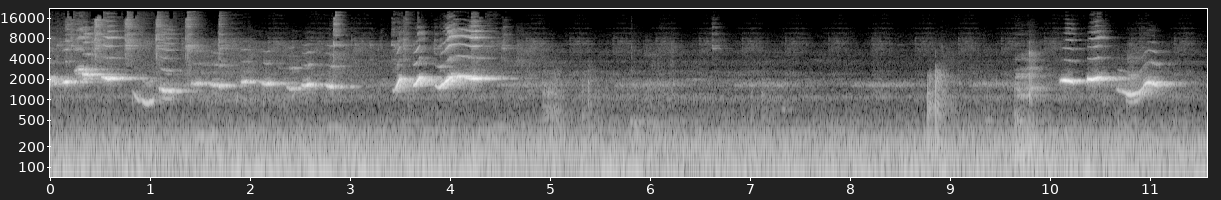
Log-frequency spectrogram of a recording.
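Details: Indian ringneck parrot kept as a pet, known to mimic words, whistling indoors: a quick series of bright notes with dips and upward flicks, then a long quiet stretch with a low hum and a click, and one final whistled phrase near the end.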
